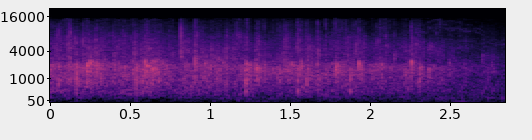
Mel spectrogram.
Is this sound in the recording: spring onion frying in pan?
no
